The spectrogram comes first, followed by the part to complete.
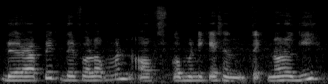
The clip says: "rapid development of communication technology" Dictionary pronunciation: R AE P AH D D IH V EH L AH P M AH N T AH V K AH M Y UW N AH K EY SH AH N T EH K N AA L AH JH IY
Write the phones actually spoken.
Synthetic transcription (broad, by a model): R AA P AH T D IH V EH L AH P M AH N AH F K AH M UW N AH K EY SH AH N T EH K N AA L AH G IY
